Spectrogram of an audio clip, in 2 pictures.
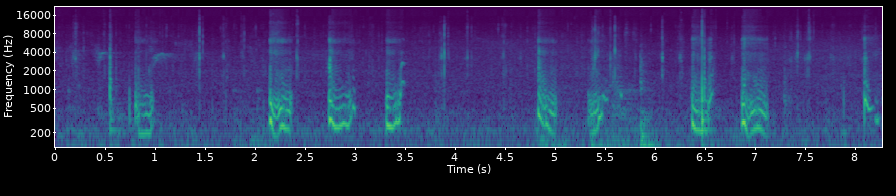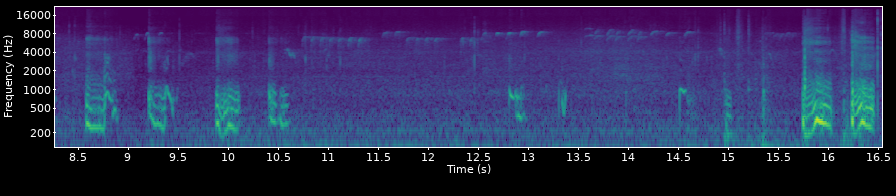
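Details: Wild squirrels eating nuts outdoors in cold winter weather, pushing each other around; loud crunchy gnawing bursts come roughly twice a second in uneven runs, then thin out, with faint high chirps in the background later on.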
